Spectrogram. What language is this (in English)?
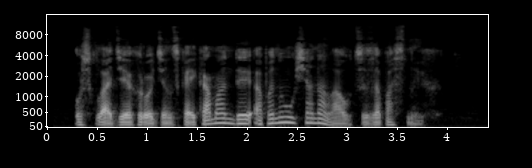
Belarusian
